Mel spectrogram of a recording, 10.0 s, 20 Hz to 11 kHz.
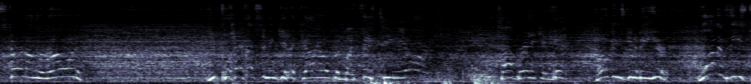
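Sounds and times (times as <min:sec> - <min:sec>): commentator's voice on television: 0:00.0 - 0:01.2, 0:02.7 - 0:10.0
crowd background noise: 0:00.0 - 0:10.0.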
